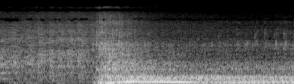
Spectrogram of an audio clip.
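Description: A car engine fires up with a loud roar.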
